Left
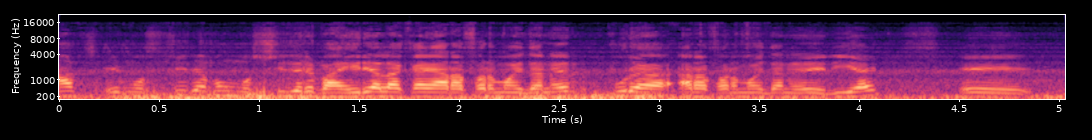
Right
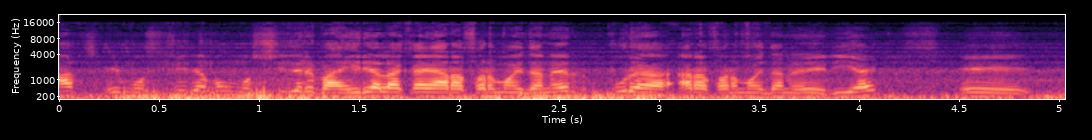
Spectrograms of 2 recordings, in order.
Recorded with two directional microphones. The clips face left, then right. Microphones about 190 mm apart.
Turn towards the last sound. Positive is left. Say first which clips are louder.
# left 2 dB
turn(degrees=15)  # may be behind; listen again after turning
